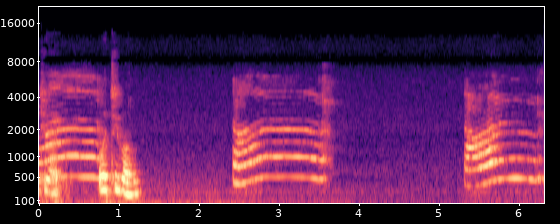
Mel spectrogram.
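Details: Three drawn-out meows at irregular intervals, each rising then holding steady, from a vocal 11-year-old tabby tomcat with semi-long hair in Britain; a woman speaks over the first call, then quiet gaps between the others.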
